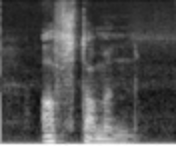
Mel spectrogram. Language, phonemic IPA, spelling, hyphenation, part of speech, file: Dutch, /ˈɑfstɑmə(n)/, afstammen, af‧stam‧men, verb, Nl-afstammen.ogg
- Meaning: to descend, originate (from)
